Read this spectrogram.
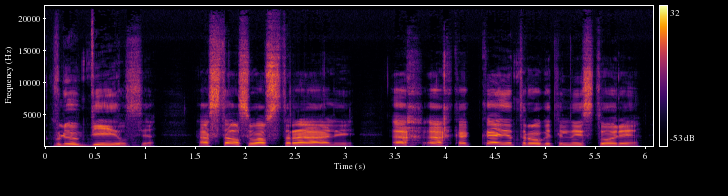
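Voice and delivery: sarcastic fox. A narrator's reading. Fox mocks the love story.

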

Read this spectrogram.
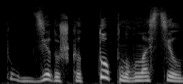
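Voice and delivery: usual speaking voice

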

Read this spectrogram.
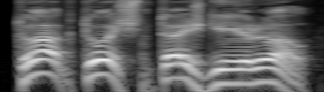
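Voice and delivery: high, loud parade-ground reply; mock salute. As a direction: snap to attention as a joke. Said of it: "козырнул Заварзин". (шутливо по-военному, громко и высоко)

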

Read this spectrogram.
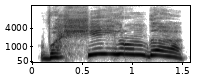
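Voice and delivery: high, drawn-out indignant squeal. A narrator's reading. Man in jeans dismissing it all as nonsense, squealing. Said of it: "взвизгнул тип в джинсах".

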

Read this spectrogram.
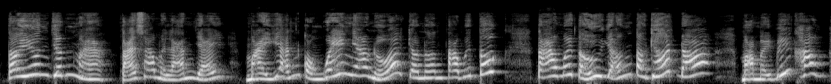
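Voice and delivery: high-pitched, aggrieved rant; acted vengeful spirit's complaint; bitter accusation. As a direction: blame your friend for your death. Spirit accuses friend of betrayal.

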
